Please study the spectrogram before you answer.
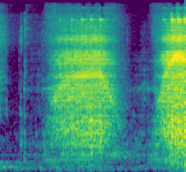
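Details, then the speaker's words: Hammer drill in hammer mode, used for drilling into walls with a hammer-drill bit, giving a clattering hammer sound unlike rotary mode: two short high-pitched bursts spinning up and down with a faint rough edge. "틀리죠. 따다닥 소리가 나죠. 그러니까 이렇게 할 때는 한마디를 벽을 박을 때는 한마디를 쓰시고,"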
